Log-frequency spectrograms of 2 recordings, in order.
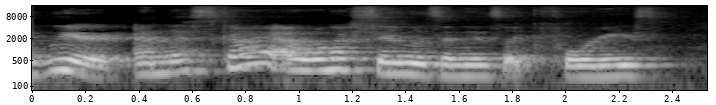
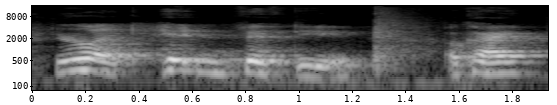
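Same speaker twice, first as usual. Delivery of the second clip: usual speaking voice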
